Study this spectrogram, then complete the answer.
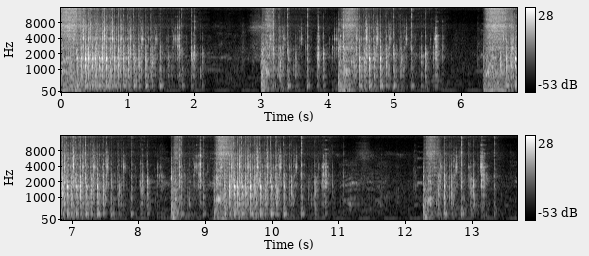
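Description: A sewing machine stitches a boat neck blouse, gathering fabric at the sleeve joint, running in several bursts of rapid mechanical chatter separated by brief pauses.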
